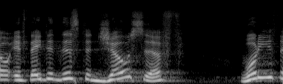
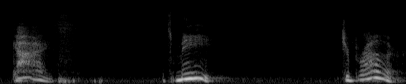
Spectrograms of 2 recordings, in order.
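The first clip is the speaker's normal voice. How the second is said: soft, then gently lifting; gentle and close, as if to family; tender reveal; 2 semitones higher, 4 dB quieter than usual. Retold or imitated. Joseph gently telling his brothers who he is.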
